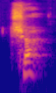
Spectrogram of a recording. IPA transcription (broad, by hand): tʃ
